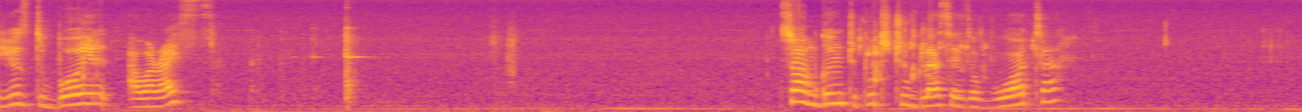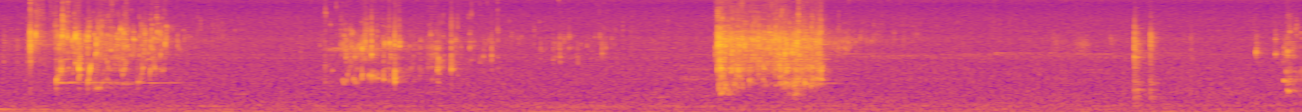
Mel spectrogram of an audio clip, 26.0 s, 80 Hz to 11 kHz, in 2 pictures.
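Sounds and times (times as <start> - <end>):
water pouring into cooking pot: 13.1 - 15.2, 16.2 - 19.3, 20.2 - 21.7.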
